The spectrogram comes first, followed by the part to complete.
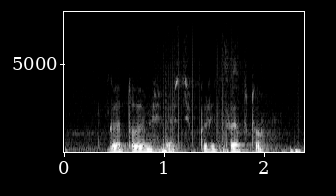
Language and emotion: Russian, neutral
